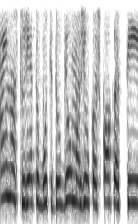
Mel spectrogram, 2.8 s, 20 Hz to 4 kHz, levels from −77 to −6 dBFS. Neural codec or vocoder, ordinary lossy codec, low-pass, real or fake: none; Opus, 24 kbps; 3.6 kHz; real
